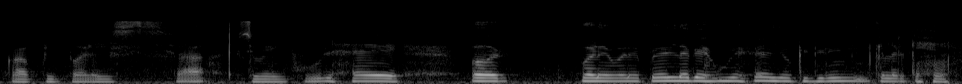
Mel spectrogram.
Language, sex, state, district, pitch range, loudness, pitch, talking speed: Hindi, male, Uttar Pradesh, Jyotiba Phule Nagar, 105-150 Hz, -35 LUFS, 135 Hz, 100 wpm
